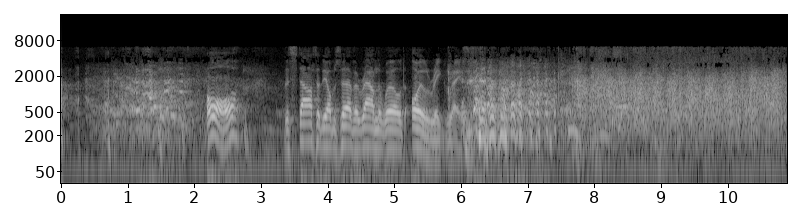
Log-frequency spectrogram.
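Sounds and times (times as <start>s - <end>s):
laughter: 0.0s - 2.2s, 6.0s - 9.4s
speech: 2.2s - 2.8s, 3.4s - 8.0s
ripple of applause: 7.3s - 10.8s.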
